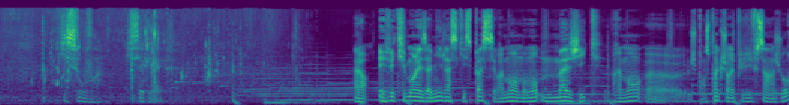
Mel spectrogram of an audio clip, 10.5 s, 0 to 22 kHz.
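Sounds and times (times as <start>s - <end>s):
oars dipping and splashing into calm lake water: 0.1s - 4.2s
speech: 0.8s - 2.4s, 4.7s - 10.5s.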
